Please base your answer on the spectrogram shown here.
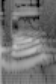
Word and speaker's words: banc: Tournez, inversez votre feuille sur le banc, on ne prononce pas le C, the bench, directement après avoir fini, after finishing, l'écoute.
